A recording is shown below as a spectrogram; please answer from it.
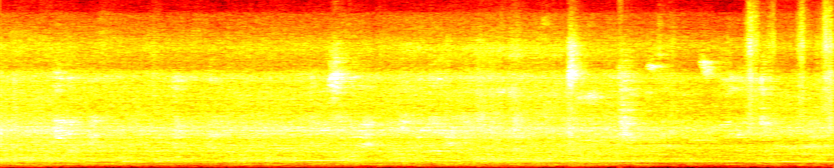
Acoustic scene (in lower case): subway train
